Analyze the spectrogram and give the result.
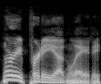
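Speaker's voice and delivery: put-on vintage, old-time broadcast newscaster voice. Describing a young woman in a photo, joking: old newscaster voice. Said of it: "to sound like an old newscaster".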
